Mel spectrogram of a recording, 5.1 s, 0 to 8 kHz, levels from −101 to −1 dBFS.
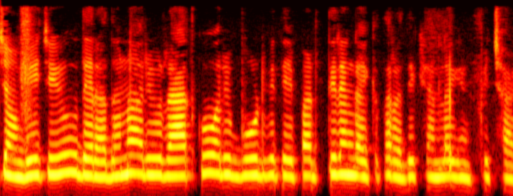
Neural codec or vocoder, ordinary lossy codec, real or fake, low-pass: none; MP3, 64 kbps; real; 7.2 kHz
